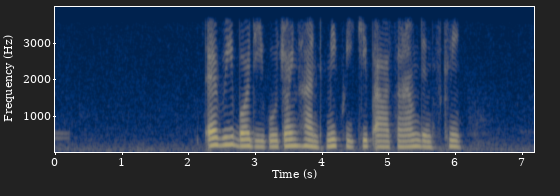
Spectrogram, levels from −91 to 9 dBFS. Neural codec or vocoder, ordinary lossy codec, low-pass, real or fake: none; none; 3.6 kHz; real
